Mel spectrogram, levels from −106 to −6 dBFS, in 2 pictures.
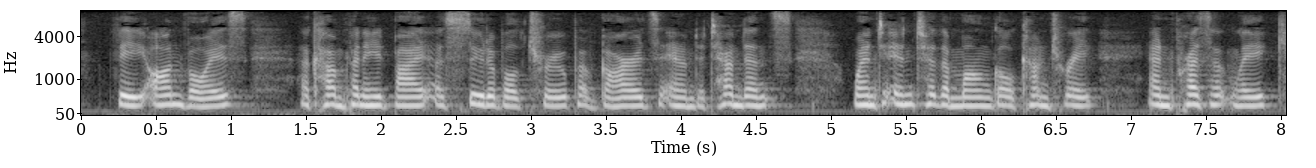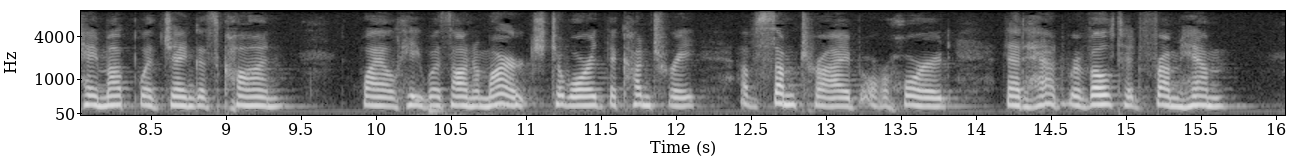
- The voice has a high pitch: Yes, high, 210 Hz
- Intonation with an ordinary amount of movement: No, narrow, 1.9 semitones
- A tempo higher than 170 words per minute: No, average, 155 wpm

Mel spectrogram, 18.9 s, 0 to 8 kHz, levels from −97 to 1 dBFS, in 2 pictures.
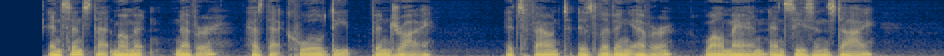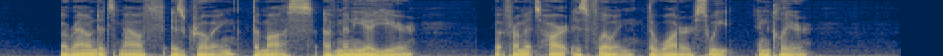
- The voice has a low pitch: Yes, very low, 80 Hz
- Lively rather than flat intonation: No, average, 3.2 semitones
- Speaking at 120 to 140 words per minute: Yes, slow, 135 wpm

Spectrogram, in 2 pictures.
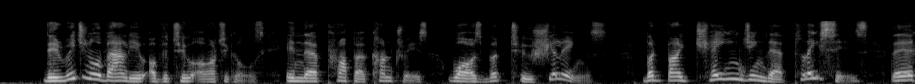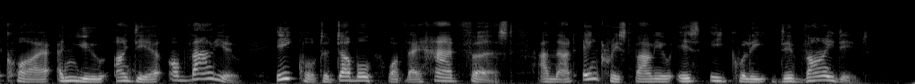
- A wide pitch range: Yes, wide, 6.2 semitones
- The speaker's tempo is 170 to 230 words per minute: No, slow, 135 wpm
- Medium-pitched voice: Yes, medium, 160 Hz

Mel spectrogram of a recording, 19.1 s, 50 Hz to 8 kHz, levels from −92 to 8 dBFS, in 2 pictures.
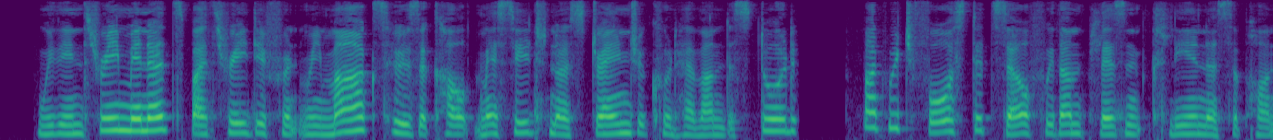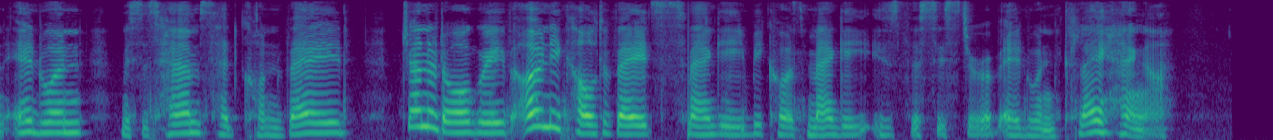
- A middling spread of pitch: Yes, average, 3.4 semitones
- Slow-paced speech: Yes, slow, 130 wpm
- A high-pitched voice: Yes, high, 195 Hz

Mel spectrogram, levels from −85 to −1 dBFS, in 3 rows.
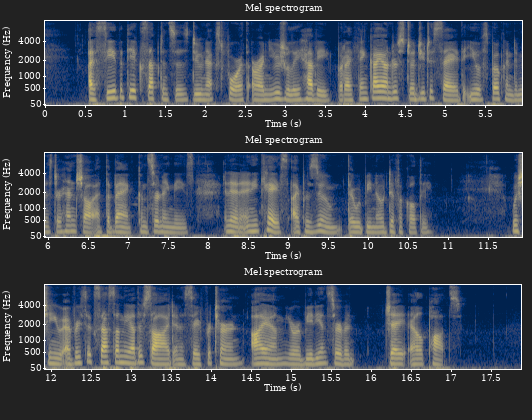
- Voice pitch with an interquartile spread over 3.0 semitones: No, narrow, 2.5 semitones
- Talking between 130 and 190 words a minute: No, fast, 205 wpm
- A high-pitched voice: No, medium, 150 Hz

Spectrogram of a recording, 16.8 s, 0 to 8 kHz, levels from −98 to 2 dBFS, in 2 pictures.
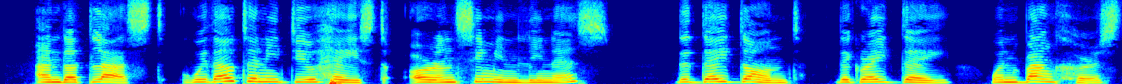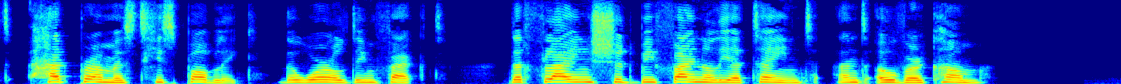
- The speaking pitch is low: No, high, 225 Hz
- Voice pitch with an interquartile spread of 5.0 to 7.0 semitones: No, average, 2.8 semitones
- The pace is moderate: No, slow, 120 wpm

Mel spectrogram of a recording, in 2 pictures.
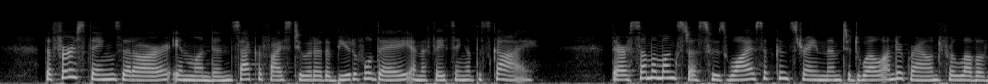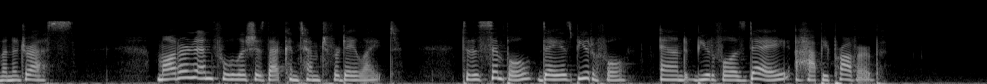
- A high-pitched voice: Yes, high, 215 Hz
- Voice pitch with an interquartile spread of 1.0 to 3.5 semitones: Yes, average, 2.8 semitones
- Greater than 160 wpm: Yes, average, 180 wpm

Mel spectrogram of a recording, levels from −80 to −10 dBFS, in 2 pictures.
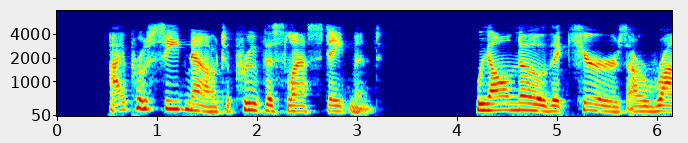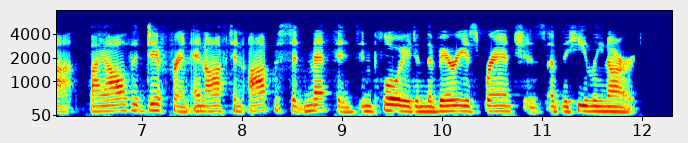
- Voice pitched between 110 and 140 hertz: No, medium, 160 Hz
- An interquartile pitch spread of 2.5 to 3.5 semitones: Yes, average, 2.9 semitones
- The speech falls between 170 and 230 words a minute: No, average, 155 wpm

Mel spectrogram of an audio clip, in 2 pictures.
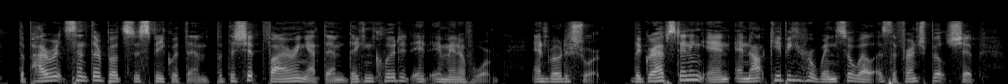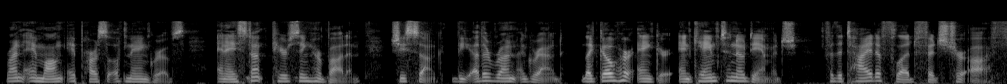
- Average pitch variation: Yes, average, 3.5 semitones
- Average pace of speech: No, fast, 225 wpm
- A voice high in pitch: No, medium, 140 Hz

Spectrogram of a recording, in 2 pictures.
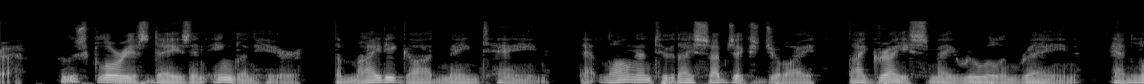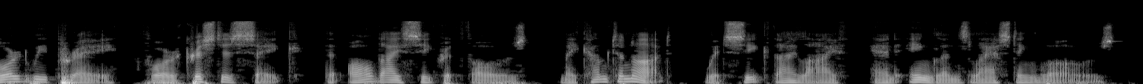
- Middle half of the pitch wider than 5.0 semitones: Yes, wide, 5.6 semitones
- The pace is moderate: No, slow, 120 wpm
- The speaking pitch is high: No, very low, 80 Hz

